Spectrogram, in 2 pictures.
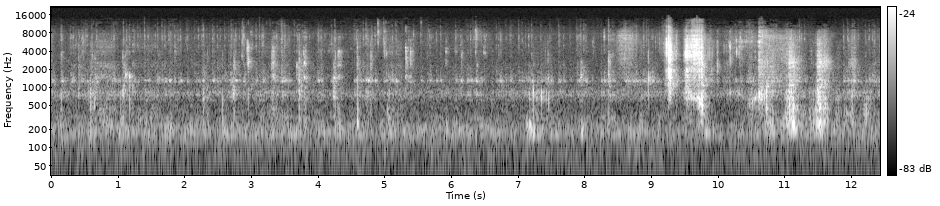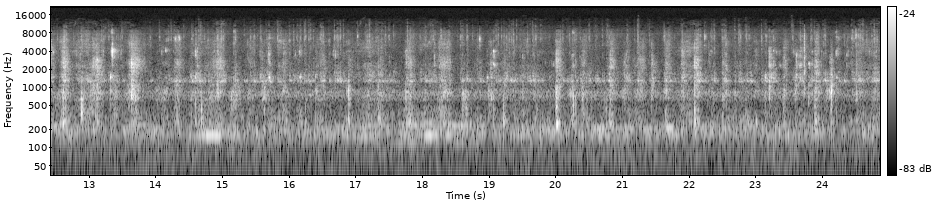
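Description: Faint chewing of a crispy fried chicken sandwich, with a short run of louder crunches about nine to twelve seconds in.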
